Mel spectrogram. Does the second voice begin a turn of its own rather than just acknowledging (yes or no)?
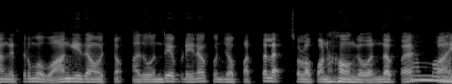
yes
